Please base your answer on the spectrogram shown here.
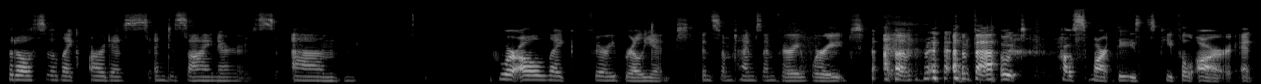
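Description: A woman's voice: medium pitch, unhurried, bright, forceful tone, poor audio. A woman from Canada, a guest talking reflectively over a video call, with many "like"s and "um"s. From Ontario, Canada. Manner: reflective, chatty with many likes and ums. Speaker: guest, dancer and researcher. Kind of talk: casual interview chat.

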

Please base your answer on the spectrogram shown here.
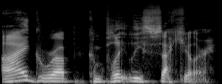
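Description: A man's voice: medium pitch, fairly even intonation, moderate pace, creaky, no echo, clean studio sound. A middle-aged man, a pastor who teaches communication, telling earnest, reflective stories in a casual podcast conversation.

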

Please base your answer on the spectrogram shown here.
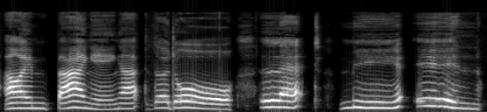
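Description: A woman voicing a menacing storybook bogeyman with a hollow voice and slow, drawn-out, threatening delivery. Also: a little mellow. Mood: slow menace. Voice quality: deep, hollow. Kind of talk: children's storybook character voice.

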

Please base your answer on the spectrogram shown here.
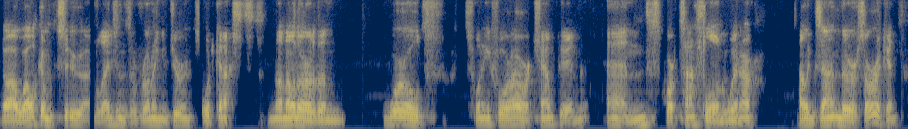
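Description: A man's voice: medium pitch, unhurried, dark tone, husky, no room sound. A man hosting a podcast interview, chatty, with frequent restarts. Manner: chatty, stumbling restarts, laughs often. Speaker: podcast host.

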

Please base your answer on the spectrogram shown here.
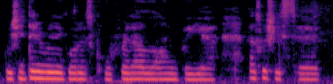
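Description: Young female podcast host; casual recap, filler-heavy, flat intonation, breathy at times, dry recording. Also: medium pitch, brisk. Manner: chatty, fillers, drifts into whispery stretches.

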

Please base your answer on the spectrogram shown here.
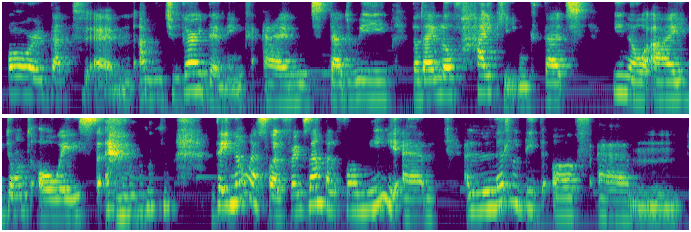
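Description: A woman's voice: lowish voice, slow, a little mellow. Polish-accented woman, echoey and distant. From Poland. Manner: chatty and enthusiastic, many fillers and restarts. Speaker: wedding photographer, podcast guest. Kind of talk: casual interview chat. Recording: echoey room, off the mic, faint music.

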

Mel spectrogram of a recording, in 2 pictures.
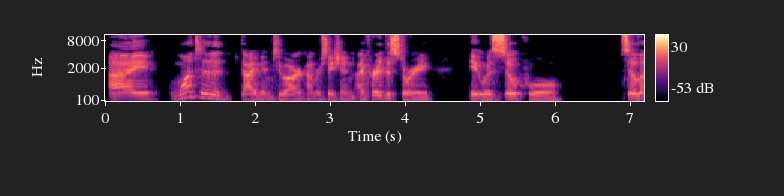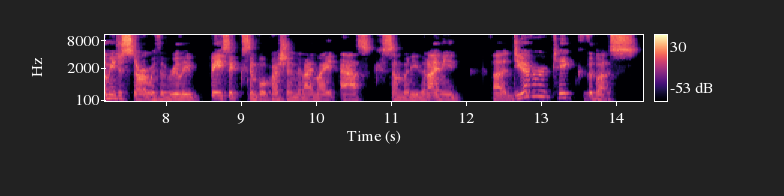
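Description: A man hosting a podcast interview in a hotel room, asking friendly, measured questions. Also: mid-range voice, expressive. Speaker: podcast host.

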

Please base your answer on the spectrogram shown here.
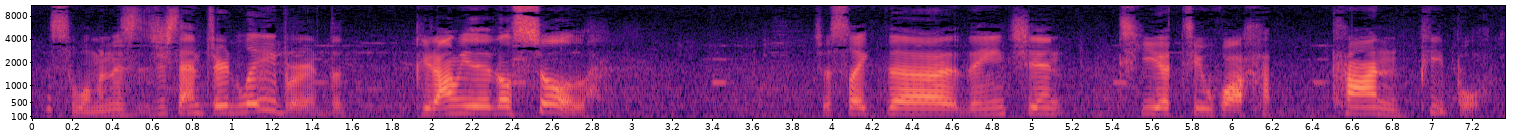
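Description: A man in his late twenties hosts a podcast in a rambling, profane monologue, with a slightly high voice that swings all over the place. He was recorded outdoors, and steady street traffic noise sits clearly under his voice. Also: normal speed. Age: late 20s. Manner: rambling, profane, animated storyteller. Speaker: podcast host.

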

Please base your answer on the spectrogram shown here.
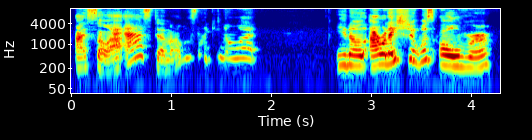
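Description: A woman telling stories candidly and casually as a podcast guest, acting out the dialogue she quotes in an animated way. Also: on the high side, a little fast, dry recording. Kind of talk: casual, candid storytelling in conversation.

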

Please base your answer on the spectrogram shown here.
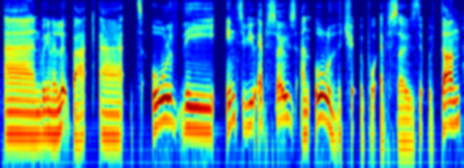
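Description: A man in his thirties with a hoarse voice from a cold, chatting casually as a podcast host and rambling with many fillers. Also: fairly low pitch, no echo, studio quality. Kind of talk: casual chat.

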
